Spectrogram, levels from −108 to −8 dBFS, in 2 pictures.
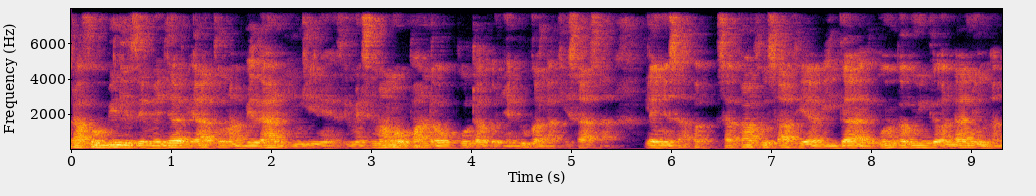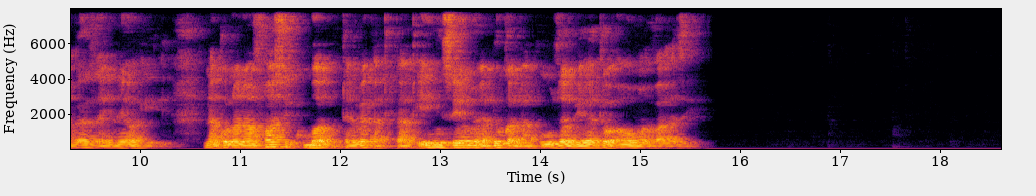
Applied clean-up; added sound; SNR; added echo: none; none; none; reverberation time 0.4 s.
